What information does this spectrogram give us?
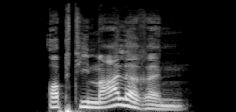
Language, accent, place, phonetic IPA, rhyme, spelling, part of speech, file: German, Germany, Berlin, [ɔptiˈmaːləʁən], -aːləʁən, optimaleren, adjective, De-optimaleren.ogg
- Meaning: inflection of optimal: 1. strong genitive masculine/neuter singular comparative degree 2. weak/mixed genitive/dative all-gender singular comparative degree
